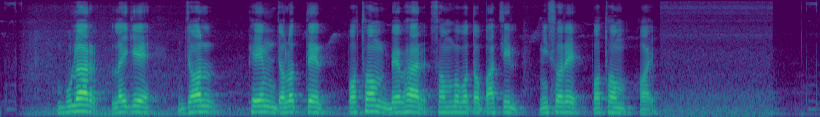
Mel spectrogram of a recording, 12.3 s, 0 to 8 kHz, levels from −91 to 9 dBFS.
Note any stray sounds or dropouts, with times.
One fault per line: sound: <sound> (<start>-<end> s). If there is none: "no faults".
no faults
